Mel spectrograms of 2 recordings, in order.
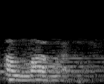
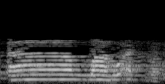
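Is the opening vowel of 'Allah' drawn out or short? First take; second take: short; drawn out. First: The opening vowel of 'Allah' is kept short. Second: The opening vowel of 'Allah' is drawn out long. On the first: It is a plain statement. The speaker calls it right. "والصواب أن يقول الله أكبر" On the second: It sounds like a question. The speaker calls it wrong. "الخطأ أن يقول الله أكبر"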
